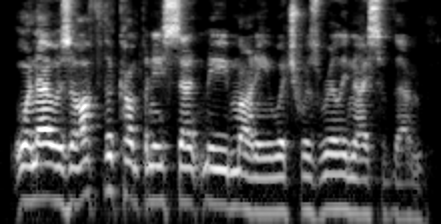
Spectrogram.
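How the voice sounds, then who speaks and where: A man speaks in an ordinary speaking voice. His pace is moderate and his pitch variation ordinary. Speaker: storyteller. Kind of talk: reading aloud a written life story.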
